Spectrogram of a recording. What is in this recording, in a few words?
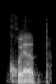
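"quip", American English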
